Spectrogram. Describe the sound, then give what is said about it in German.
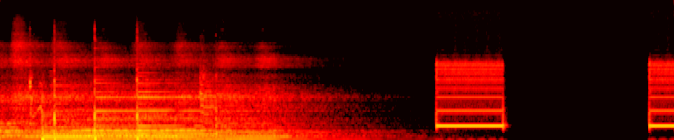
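An outgoing phone call rings out after a run of plucked musical notes fades away. Two long, steady ringback tones follow, separated by a gap of silence, and the second tone is cut off at the end. “Ich habe Frank nach unserem Gespräch bei seiner Mutter unterm Dach nochmal angerufen.”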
